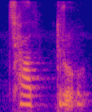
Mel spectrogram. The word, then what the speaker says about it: ছাত্র: এরপর যদি আমরা দেখি ছাত্র, এই শব্দটিকে এখানে তয় ফলা রয়েছে শব্দের শেষে, তাই এই নিয়ম অনুসারে এই ব্যঞ্জনবর্ণটিকেও দ্বিত্ব হিসাবে উচ্চারণ করতে হবে। তাই শব্দটির উচ্চারণ হবে ছাত্র।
